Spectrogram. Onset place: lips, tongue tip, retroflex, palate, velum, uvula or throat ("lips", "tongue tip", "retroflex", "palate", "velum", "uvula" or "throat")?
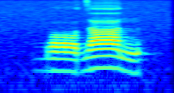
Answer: lips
